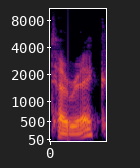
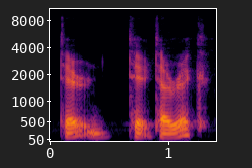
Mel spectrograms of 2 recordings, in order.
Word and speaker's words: Tariq: Yo, is it pronounced Tarek or Tariq? Yeah, either way you want to pronounce it.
